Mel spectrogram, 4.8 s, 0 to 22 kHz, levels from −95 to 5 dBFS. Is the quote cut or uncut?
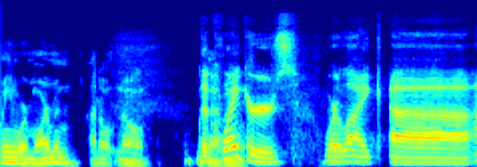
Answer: uncut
